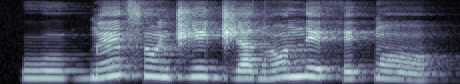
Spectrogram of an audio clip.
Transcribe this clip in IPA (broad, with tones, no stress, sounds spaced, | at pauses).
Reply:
w u˨ ɡ͡b ɛ̃˨˦ s ɔ̃˧ d͡ʒ e˧ d͡ʒ a˨ d ɔ̃˨˦ n e˦˨ h e˨˦ k͡p ɔ̃˦˨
